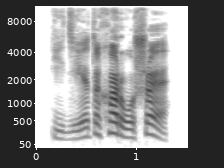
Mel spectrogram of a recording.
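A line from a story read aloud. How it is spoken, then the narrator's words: Snort. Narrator (Russian): хмыкнул Хальдор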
